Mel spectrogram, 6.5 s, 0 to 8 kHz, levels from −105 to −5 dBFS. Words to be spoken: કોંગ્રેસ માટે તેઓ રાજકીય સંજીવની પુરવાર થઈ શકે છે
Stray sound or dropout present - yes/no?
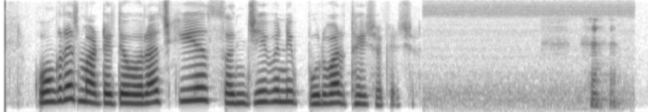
yes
